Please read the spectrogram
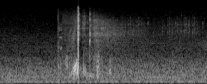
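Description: A golf club striking the ball on a tee shot: a single sharp crack a little under a second in, followed by a soft hiss.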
